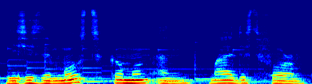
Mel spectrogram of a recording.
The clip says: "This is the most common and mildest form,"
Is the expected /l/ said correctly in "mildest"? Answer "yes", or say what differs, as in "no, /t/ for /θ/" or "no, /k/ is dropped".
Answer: yes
